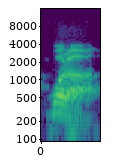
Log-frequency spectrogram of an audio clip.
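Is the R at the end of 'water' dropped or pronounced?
dropped. The final R sound is dropped. "and not water"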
